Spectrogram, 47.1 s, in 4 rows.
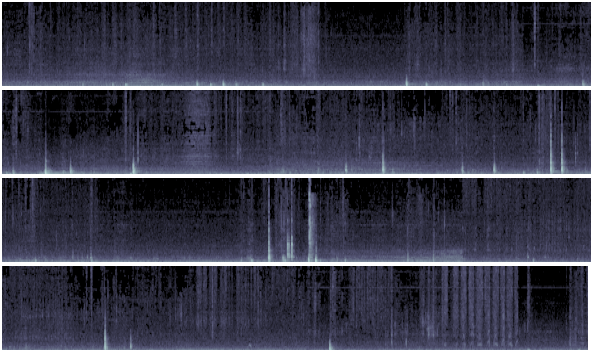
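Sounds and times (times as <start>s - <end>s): cloth rubbing metal: 32.8s - 45.8s.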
